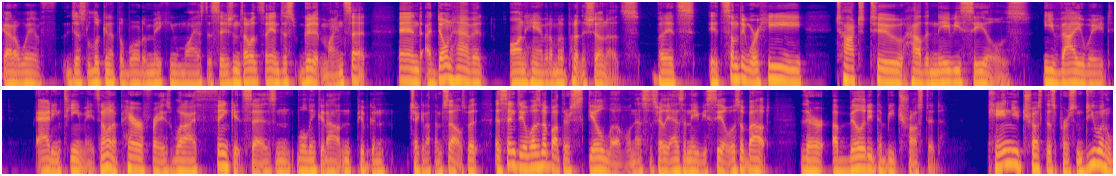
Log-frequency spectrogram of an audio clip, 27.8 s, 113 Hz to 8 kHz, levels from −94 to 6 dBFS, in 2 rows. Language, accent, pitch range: English, American, 115-135 Hz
